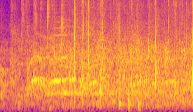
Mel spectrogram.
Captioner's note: cheering and applause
